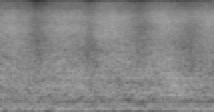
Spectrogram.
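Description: A blackboard duster being rubbed over a chalkboard to erase it, a scratchy swishing in repeated back-and-forth strokes about twice a second.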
